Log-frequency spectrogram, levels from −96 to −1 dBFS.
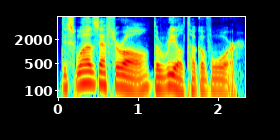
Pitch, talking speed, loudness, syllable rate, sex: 120 Hz, 230 wpm, -17 LUFS, 4.7 syllables/s, male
